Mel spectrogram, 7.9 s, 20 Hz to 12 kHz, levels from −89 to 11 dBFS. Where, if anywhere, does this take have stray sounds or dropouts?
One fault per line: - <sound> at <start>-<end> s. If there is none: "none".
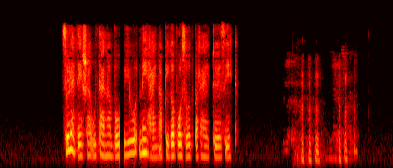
- dropout at 2.4-2.5 s
- laugh at 5.6-7.2 s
